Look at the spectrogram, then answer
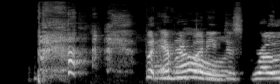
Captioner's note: laughing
